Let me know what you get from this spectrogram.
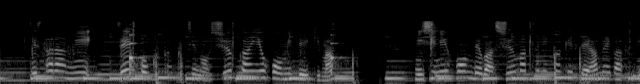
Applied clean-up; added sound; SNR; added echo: neural mask model RNNoise.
